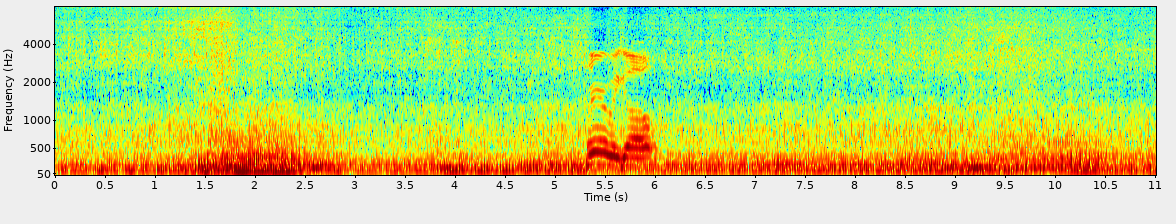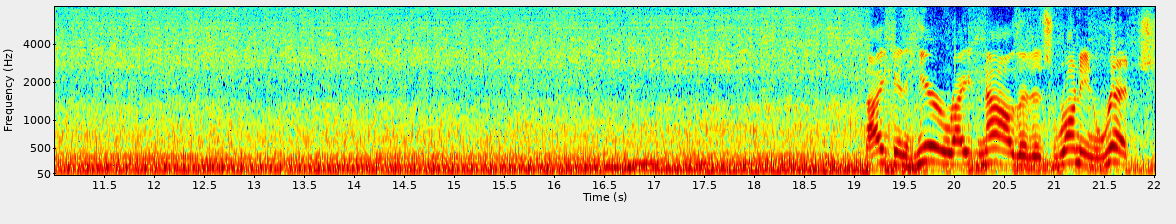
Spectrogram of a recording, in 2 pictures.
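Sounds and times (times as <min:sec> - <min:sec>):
car engine idling without muffler: 0:00.0 - 0:01.6, 0:02.3 - 0:22.0.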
